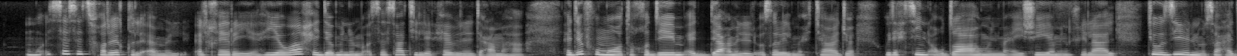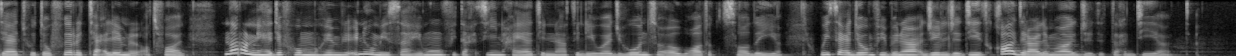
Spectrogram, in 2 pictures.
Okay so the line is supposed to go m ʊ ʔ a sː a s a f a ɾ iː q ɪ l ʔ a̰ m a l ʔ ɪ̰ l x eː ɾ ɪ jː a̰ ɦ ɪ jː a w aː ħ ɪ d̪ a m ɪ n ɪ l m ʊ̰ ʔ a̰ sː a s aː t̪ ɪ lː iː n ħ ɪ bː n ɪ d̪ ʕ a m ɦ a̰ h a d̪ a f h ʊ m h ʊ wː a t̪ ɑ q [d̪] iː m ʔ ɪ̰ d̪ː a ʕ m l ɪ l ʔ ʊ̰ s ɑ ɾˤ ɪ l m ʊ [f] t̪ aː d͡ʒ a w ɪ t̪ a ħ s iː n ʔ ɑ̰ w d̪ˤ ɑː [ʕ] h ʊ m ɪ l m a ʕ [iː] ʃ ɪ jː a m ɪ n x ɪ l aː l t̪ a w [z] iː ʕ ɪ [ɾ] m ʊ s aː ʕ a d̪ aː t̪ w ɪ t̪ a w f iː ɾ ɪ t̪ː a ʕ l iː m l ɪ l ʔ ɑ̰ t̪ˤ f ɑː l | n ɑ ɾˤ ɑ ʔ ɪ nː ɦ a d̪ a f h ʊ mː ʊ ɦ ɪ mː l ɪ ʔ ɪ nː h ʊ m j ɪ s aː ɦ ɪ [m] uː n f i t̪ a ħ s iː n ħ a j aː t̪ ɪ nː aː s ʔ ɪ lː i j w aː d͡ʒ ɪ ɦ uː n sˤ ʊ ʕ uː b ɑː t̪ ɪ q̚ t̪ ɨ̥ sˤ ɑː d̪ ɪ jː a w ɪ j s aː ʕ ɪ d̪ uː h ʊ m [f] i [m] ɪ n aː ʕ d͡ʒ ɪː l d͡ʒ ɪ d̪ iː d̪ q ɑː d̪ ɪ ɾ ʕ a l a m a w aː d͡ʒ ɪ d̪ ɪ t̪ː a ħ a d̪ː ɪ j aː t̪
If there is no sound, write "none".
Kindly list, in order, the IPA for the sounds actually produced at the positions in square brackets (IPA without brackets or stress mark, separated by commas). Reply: d̪, ħ, ʕ, iː, z, l, m, f, b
